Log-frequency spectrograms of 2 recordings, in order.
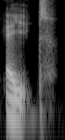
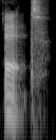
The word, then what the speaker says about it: eight: Okay, I would say eight. How do you pronounce that? Eight. I know a lot of people say et.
